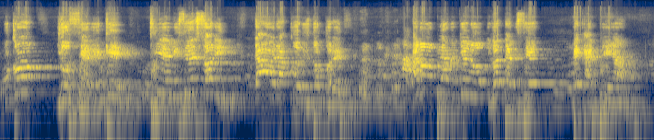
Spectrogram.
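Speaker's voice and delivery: loud, high, aggrieved ranting; heated shouting rant. Real, not acted. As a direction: shout the whole grievance. Angry fan rants about codes.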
